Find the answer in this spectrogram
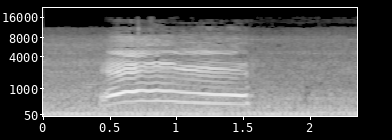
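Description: Siberian husky giving one long whining howl, about a second long, rising slightly in pitch and then gliding down.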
